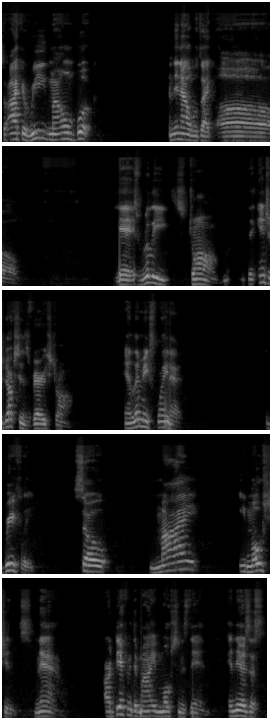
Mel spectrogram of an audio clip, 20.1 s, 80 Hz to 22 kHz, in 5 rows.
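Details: Adult man with aphasia after a stroke on 7/14/22, recorded 7/4/23 while still recovering; aphasia.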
